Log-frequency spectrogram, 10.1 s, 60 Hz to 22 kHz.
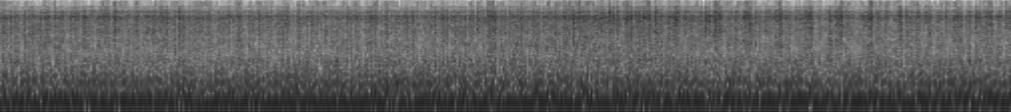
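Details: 1964 Chevelle 383 stroker V8 at first fire-up after an 8-month build, not yet warmed up, 11° timing, 63 lb oil pressure: loud, deep, steady burble, no clatter, ticking or banging, even idle; good oil pressure, healthy normal idle.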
